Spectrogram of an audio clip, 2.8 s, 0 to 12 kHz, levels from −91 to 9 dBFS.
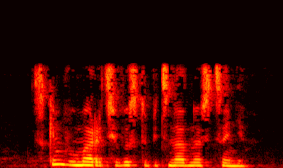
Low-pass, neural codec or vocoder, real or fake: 7.2 kHz; none; real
